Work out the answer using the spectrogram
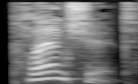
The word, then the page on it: planchet: British English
